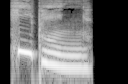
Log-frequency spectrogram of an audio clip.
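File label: "heaping", British English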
